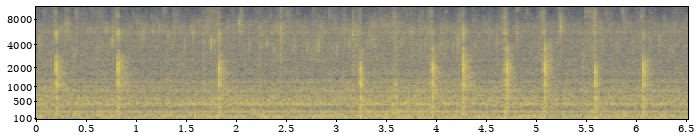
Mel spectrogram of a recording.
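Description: Garlic sizzles steadily in a hot pan, a constant frying hiss broken by regular light taps and stirs of a utensil at an even pace, close and fairly loud, with no talking.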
